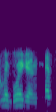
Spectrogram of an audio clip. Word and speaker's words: McGuigan: actually said it right did I really yeah McGuigan yeah he hit it right we can up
